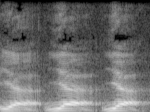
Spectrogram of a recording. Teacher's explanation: ya mana ya tengah lidah sebut-sebut ya ya ya tengah lidah kita akan berfungsi ya ya tengah lidah kita akan terkacip sedikit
